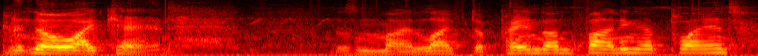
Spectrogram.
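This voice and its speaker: A man's voice: on the high side, unhurried, highs cut off, a little hiss or hum, close to an everyday voice. An actor playing an earnest, plaintive convalescing city man in a radio drama, theatrical and wordy. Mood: weary, complaining. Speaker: storyteller and lead character in a radio play. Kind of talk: Golden Age radio drama acting. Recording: old radio recording with music.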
